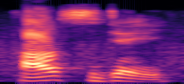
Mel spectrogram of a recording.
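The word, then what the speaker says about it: Thursday: তারপরে আছে আমাদের থার্সডে, থার্সডে বলতাম, এটা হবে, এখানে আর এর উচ্চারণ হবে না, থার্সডে।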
